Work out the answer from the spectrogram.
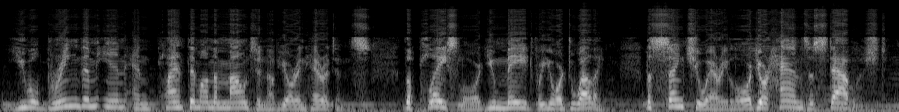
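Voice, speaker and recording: A measured, higher-voiced fervent prophet. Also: male voice, animated, soft background music. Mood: reverent, awed. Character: Moses, fervent reverent male prophet and leader. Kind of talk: dramatized scripture recitation.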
